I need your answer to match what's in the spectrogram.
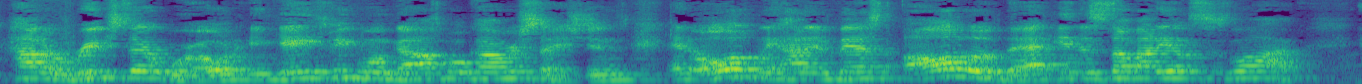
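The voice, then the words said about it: Non-local regional accent. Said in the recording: “I'm not from here, if you can't tell that, my accent.”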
